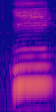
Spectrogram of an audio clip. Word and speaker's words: 一: But when yi combines with the character in the fourth tone, yi should be pronounced in the second tone, like 一半。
